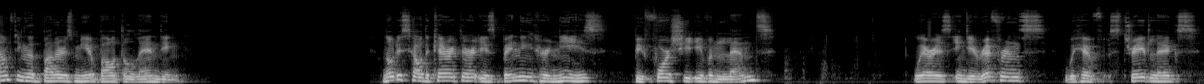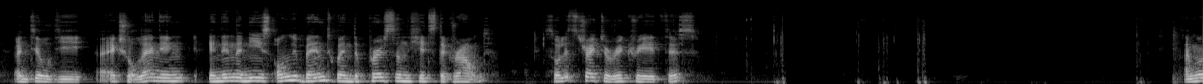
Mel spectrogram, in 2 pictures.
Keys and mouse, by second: 2.2-3.1 drag, 3.1 middle drag, 3.3 middle click, 8.6 middle click, 18.7 z, 20.1 click, 20.6 shift+drag, 20.9 ctrl+z, 21.0 shift+click, 21.3 shift+click, 21.5 shift+middle click, 21.7 shift+click, 22.0 shift+middle click, 22.4 shift+click, 22.9 shift+click, 23.1 shift+click, 23.3 shift+click, 23.4 ctrl+click.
